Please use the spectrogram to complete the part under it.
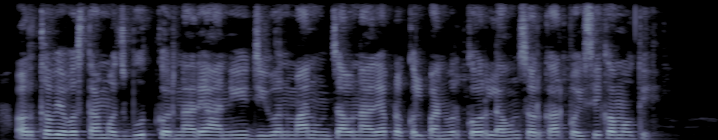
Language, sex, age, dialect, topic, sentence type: Marathi, male, 31-35, Varhadi, banking, statement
